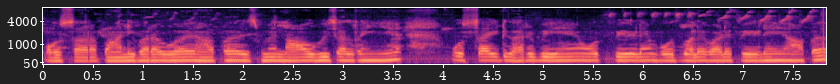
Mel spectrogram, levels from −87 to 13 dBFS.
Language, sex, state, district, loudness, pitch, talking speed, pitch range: Hindi, female, Uttar Pradesh, Etah, -13 LUFS, 140 Hz, 215 wpm, 135-140 Hz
